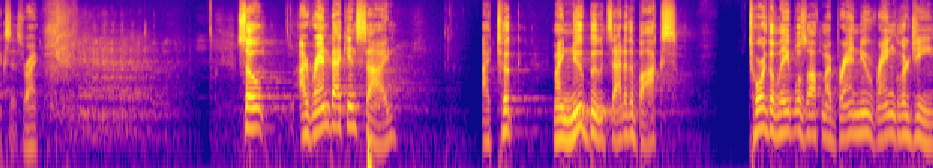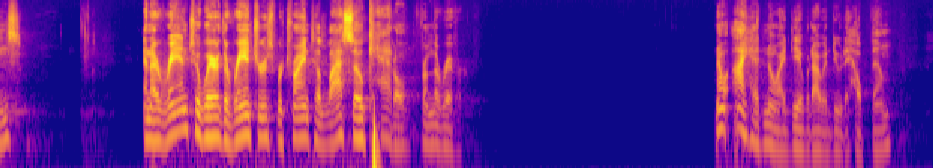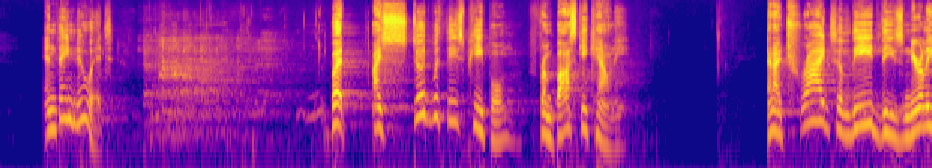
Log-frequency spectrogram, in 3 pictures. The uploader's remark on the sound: presented by Asbury Seminary Kentucky Chapel, recorded on Wednesday, September 20, 2023 at Asbury Theological Seminary's Kentucky campus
